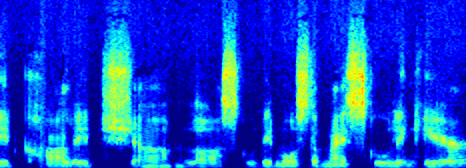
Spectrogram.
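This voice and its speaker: With a strong Jamaican accent, a man speaks very slowly in a very deep, low voice. The sound is dry and close, with no echo. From Jamaica, Kingston. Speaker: public defender. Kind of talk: casual interview. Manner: gentle.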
